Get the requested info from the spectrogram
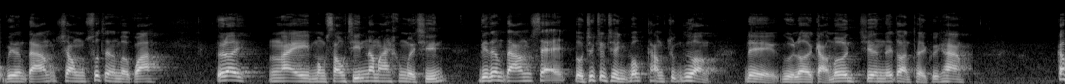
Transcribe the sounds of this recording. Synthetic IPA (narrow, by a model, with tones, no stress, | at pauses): vi˨˩t̪ə˧mt̪aː˨˦mt͡ɕɔ˧wŋ͡msu˦˥t̪̚ʰːə˧na˧mvəː˨˩kwaː˧ | t̪oː˨˧˩jɗə˧jŋa˨˩jmʊ˨˩ŋ͡msa˨˦t͡ɕi˨˦nːa˧mhaː˧jxə˧wŋ͡mmɨ˨˩əjt͡ɕi˨˦n | vi˨˩ət̪ə˧mt̪aː˨˦msɛ̰˧˥t̪o˧˩t͡ɕɨ˦˥k̚t͡ɕɨ˧ə˧ŋt͡ɕï˨˩ŋ̟ɓə˦˥wk͡p̚t̪ʰaː˧mt͡ɕʊ˧˦ŋ͡mt̪ʰɨ˧˩əŋ | ɗe˧˩ɣɨ̰˧˩jləː˨˩jkaː˧˩mʔəː˧nt͡ɕe˧nːəː˨˦jt̪waː˨˩nt̪ʰə˨˧˩jkwi˨˦ɦaː˨˩ŋ | kaː˦˥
